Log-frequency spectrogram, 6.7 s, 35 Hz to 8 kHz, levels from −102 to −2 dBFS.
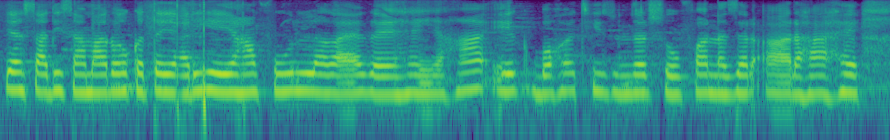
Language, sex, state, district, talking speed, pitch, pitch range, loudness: Hindi, female, Chhattisgarh, Sarguja, 190 wpm, 225 Hz, 215-230 Hz, -22 LUFS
